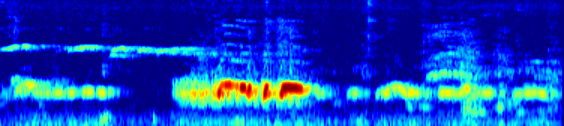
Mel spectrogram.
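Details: Zebra dove: a quiet purr, then a loud bubbling trilled phrase and softer trailing coos, with a faint high whistle-like tone early on.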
